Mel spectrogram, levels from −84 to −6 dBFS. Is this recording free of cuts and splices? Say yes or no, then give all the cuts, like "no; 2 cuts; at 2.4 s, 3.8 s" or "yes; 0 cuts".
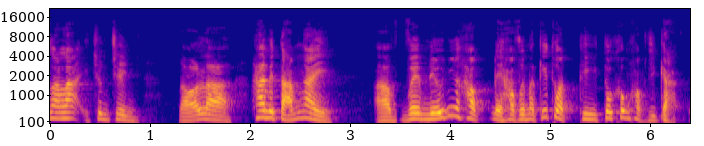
no; 1 cut; at 3.4 s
